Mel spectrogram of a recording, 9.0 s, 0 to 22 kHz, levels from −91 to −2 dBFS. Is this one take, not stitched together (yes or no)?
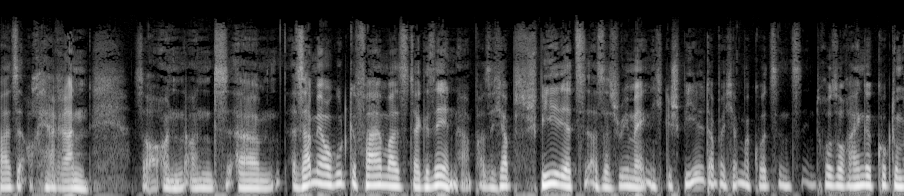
yes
